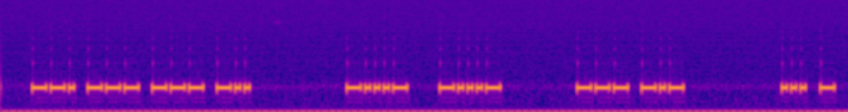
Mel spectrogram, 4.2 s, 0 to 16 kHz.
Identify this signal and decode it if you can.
Morse code, heard as a keyed tone, about 53 wpm, 660 Hz. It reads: GOOD <BT> <BT> OK ST
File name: archived / CRSnet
